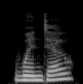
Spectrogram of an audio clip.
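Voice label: "window", English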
